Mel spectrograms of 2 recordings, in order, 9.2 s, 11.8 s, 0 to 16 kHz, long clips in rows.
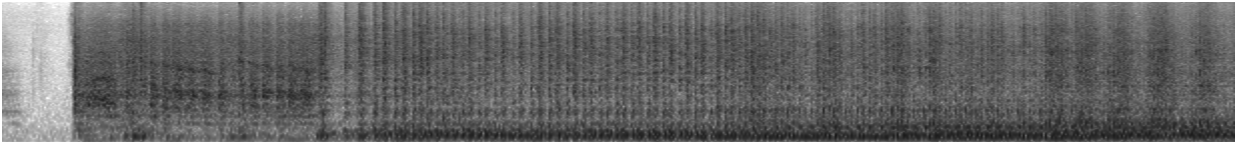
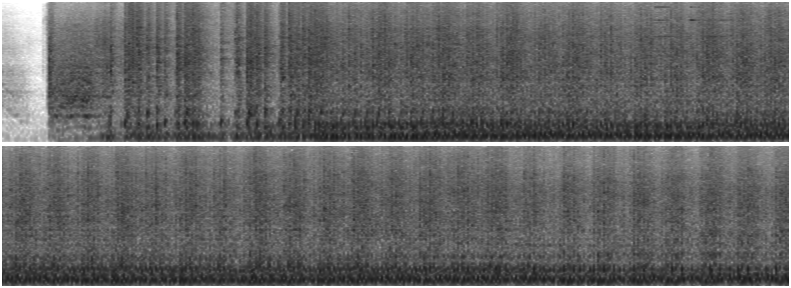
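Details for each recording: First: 1964 Ford F100 with a salvaged 302 V8 and big full-roller cam, in park, revived after decades off the road; cranks and catches within a second, settles into a steady even beat with no knocks, then runs out of fuel; starts and runs fine. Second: 1964 Ford F100, salvaged 302 V8 with a full-roller cam of 900-something lift, in park, first runs after decades off the road; loud choppy loping idle about three pulses a second; owner suspects the big cam; dies from lost ignition power.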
